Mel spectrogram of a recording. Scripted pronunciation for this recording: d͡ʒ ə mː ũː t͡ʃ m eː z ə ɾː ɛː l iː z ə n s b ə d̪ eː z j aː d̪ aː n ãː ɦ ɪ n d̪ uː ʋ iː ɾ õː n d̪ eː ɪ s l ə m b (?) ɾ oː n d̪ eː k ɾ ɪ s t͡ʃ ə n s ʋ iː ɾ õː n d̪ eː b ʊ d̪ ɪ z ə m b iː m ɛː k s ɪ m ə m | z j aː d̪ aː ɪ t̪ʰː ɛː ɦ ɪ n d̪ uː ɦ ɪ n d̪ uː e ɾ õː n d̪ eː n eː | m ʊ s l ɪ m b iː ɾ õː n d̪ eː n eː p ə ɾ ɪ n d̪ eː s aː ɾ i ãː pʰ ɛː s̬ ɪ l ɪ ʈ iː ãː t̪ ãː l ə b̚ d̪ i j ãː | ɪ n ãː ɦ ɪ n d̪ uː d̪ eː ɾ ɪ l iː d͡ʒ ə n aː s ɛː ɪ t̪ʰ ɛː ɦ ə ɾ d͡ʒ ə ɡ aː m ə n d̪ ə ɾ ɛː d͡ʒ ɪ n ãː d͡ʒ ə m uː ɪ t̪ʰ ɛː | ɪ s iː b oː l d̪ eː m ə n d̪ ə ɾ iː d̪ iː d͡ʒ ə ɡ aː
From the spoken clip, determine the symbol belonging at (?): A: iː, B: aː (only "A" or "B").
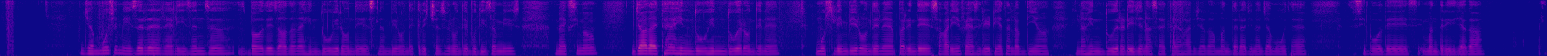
A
